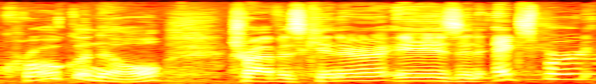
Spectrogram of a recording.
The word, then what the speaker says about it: Crokinole: People pronounce it different, but hey, it's Crokinole.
